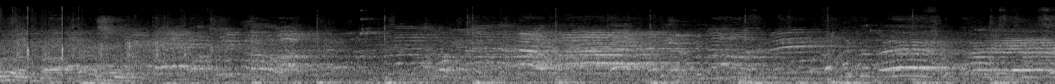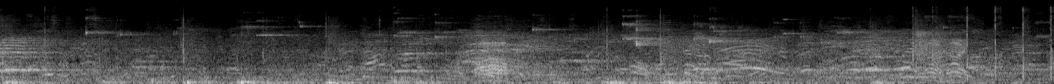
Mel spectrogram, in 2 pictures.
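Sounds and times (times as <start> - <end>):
spectators talking: 0.0 - 21.0
sneakers squeaking: 1.9 - 20.0.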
